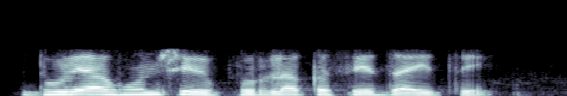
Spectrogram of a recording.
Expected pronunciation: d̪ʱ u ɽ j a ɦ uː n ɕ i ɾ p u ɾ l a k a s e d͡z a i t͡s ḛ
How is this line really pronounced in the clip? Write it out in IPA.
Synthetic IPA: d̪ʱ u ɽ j a ɦ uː n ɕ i ɾ p u ɾ l a k ə s e d͡z a j t͡s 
